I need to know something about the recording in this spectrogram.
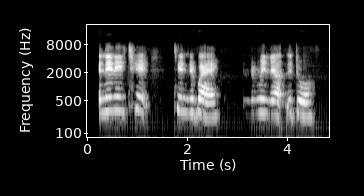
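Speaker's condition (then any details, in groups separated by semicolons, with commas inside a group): Cerebral palsy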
